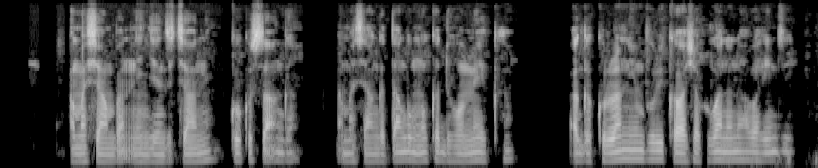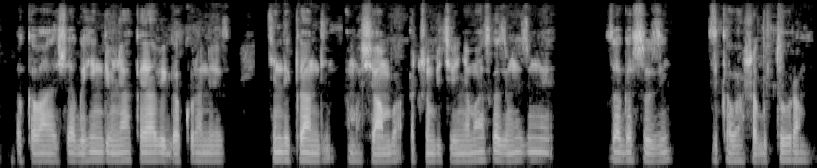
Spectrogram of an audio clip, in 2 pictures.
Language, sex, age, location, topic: Kinyarwanda, male, 25-35, Nyagatare, agriculture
